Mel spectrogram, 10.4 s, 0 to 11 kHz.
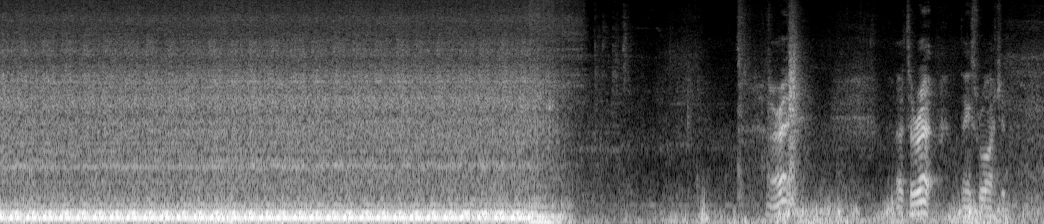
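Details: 1939 Buick coupe 248 straight-eight after coil replacement: smooth, even low pulse about three beats a second, then shuts off cleanly; sounds healthy, though later found leaking oil at the rear camshaft plug.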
